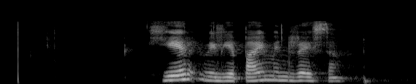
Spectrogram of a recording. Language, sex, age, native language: Icelandic, female, 50-59, Icelandic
